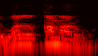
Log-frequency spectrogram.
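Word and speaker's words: وَالْقَمَرُ: The moon, and then you put a waw means and don't pronounce this alif, so it will be wal qamaru, and the moon is making sajda.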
